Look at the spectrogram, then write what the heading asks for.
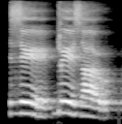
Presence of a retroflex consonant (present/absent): present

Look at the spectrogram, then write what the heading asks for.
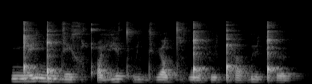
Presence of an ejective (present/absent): present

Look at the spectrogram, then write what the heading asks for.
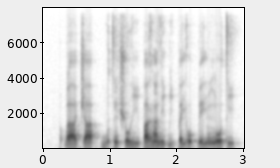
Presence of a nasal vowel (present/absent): present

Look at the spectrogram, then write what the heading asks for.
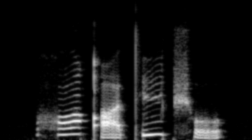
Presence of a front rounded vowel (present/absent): present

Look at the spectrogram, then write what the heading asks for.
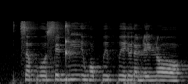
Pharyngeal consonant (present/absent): absent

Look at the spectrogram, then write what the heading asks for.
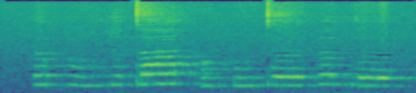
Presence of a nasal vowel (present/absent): present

